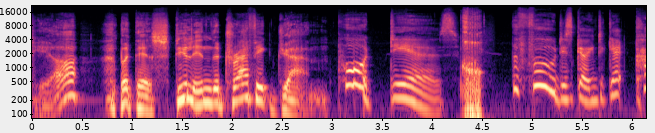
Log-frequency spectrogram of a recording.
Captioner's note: snorts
